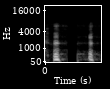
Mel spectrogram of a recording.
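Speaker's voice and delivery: short bright laugh; nervous laugh. Real, not acted. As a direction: laugh off the nerves. Nervous laugh about trying question.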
